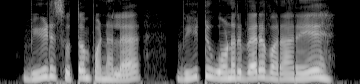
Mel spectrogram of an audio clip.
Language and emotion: Tamil, fearful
